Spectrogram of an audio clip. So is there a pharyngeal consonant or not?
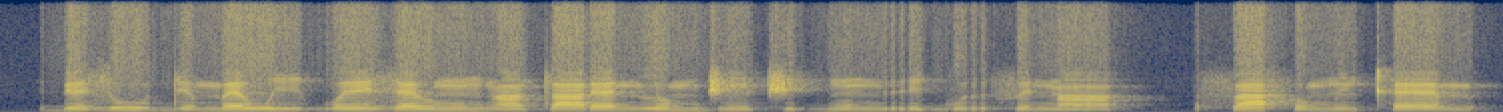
no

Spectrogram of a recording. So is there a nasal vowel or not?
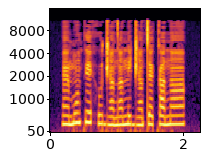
yes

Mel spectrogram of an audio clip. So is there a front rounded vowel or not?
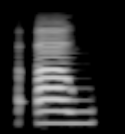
no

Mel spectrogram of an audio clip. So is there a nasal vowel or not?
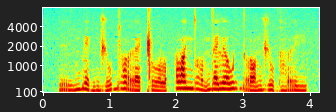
no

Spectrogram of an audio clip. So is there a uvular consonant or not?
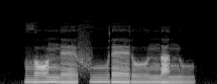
no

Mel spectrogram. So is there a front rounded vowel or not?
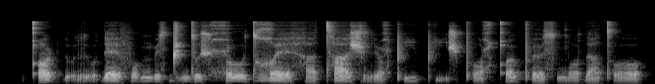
yes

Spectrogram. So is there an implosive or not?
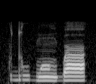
no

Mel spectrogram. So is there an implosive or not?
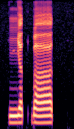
yes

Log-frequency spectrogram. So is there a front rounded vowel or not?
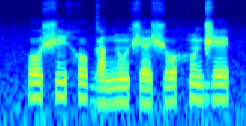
no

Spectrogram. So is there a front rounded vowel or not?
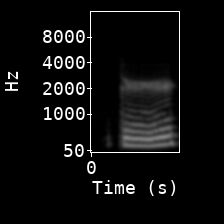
yes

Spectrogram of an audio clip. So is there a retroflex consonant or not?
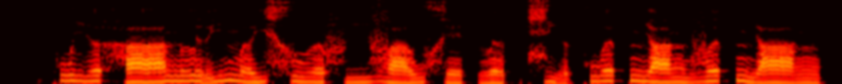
no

